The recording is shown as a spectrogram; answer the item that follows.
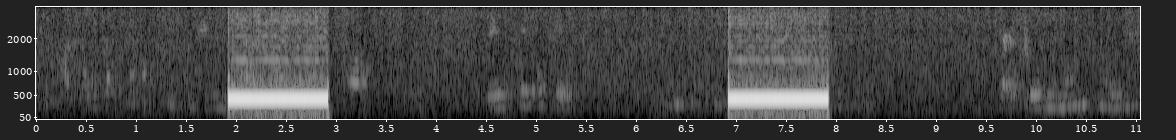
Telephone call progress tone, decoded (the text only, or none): ringback tone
